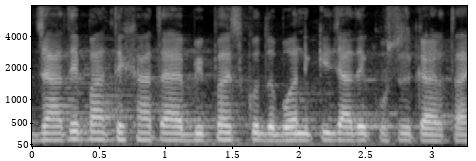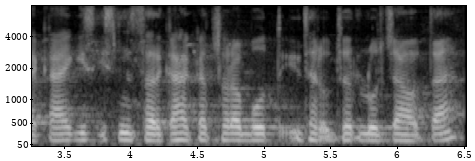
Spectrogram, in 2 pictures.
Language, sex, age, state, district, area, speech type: Hindi, male, 18-30, Bihar, Begusarai, rural, spontaneous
